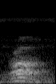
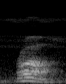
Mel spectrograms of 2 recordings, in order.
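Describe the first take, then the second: First: The r is trilled with two or three vibrations. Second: The r is trilled with two or three vibrations.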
